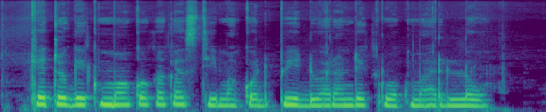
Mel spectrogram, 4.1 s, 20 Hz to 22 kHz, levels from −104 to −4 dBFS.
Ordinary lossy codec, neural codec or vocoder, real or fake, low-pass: none; vocoder, 44.1 kHz, 128 mel bands every 256 samples, BigVGAN v2; fake; none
